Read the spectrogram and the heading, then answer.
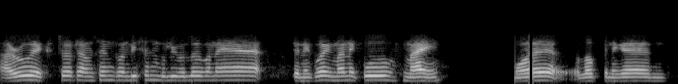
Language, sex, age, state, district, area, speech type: Assamese, male, 18-30, Assam, Nagaon, rural, conversation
